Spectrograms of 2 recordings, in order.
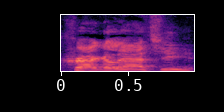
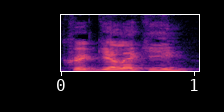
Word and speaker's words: Craigellachie: we're doing cigel 13 not Kachi as a lot of Americans say but craigi 13 um it's a spayside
